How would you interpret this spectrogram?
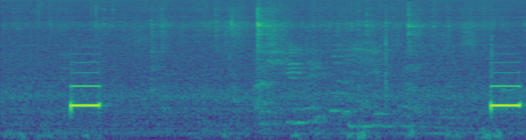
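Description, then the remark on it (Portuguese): Two brief, identical mid-high beeps sound about three seconds apart, each a single short Morse dot for the letter E, with faint murmuring in between. “e a letra E de eco, que tem o sonzinho curto, um só, de...”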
